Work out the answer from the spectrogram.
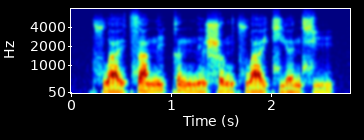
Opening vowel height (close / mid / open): open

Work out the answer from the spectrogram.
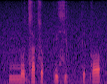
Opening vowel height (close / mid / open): mid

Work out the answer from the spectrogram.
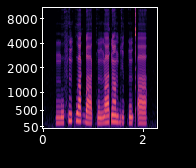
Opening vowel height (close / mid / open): close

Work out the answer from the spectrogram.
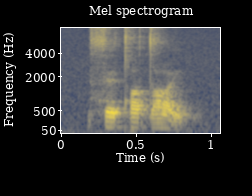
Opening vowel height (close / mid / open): mid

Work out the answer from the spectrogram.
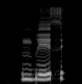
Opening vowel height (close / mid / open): mid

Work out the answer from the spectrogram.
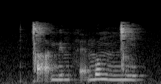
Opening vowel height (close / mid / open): open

